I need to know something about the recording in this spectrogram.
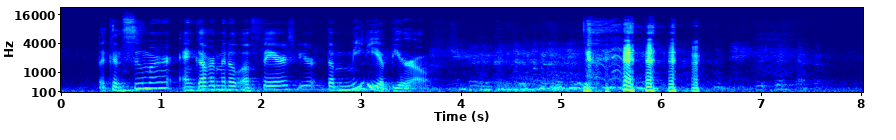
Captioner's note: chuckles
